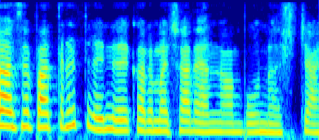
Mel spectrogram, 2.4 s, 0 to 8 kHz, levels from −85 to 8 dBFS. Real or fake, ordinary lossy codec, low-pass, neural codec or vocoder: fake; none; none; codec, 16 kHz, 1.1 kbps, Voila-Tokenizer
